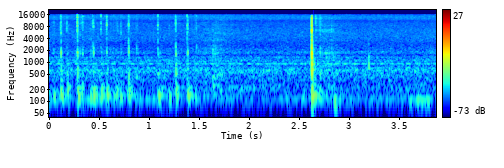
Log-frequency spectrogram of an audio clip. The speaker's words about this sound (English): I'm not typing well today either.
